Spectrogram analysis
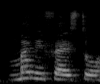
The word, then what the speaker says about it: manifesto: e s t o Manifesto has four options and the correct the correct uh and the correct syllable stressed is ma the correct Sy stressed is ma your pressure is on Ma learn to pronounce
